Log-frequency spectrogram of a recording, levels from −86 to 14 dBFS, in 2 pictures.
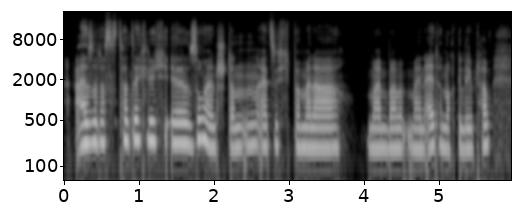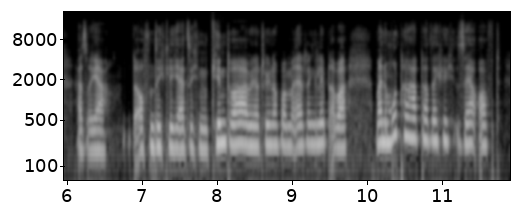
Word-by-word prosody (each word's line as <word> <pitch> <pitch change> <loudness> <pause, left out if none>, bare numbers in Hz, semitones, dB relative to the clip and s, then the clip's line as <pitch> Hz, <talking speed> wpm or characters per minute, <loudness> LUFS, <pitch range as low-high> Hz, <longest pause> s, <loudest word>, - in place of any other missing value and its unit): Also, 225 +3 +4
das 230 0 -2
ist - - -9
tatsächlich, 245 -1 0
äh, 225 -1 +3
so 255 +5 +2
entstanden, 195 0 -2
als 205 0 -3
ich 210 - -8
bei 200 - -3
meiner 190 0 +1 0.3
meinem 185 -1 -2
bei 185 0 -1
mit 185 - -4
meinen 185 0 -4
Eltern 205 +2 -1
noch 185 -1 -5
gelebt 185 0 -5
habe. 205 +1 0 0.4
Also, 180 -2 -4
ja, 175 0 -1 0.3
offensichtlich 195 0 0
als 185 +2 0
ich 195 0 -5
'n 180 -1 -2
Kind 225 +4 +5
war, 220 +1 +6
habe 210 - +3
ich - - +3
natürlich 210 +2 0
noch 210 - -1
bei 210 - 0
meinen 200 -1 -3
Eltern 215 +1 -1
gelebt, 220 +1 0
aber 190 0 +2 0.4
meine 230 +1 +5
Mutter 290 +3 +2
hat 265 -1 +3
tatsächlich 245 -1 -1
sehr 220 0 -2
oft, 210 - -3
205 Hz, 210 wpm, -22 LUFS, 190-225 Hz, 0.4 s, war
